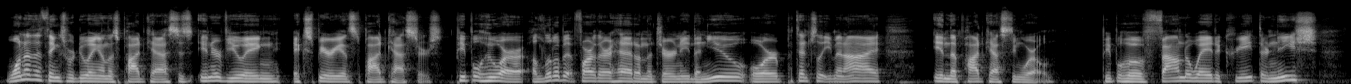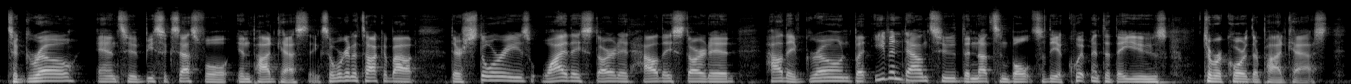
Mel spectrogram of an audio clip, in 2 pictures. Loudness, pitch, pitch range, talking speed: -22 LUFS, 135 Hz, 125-155 Hz, 195 wpm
